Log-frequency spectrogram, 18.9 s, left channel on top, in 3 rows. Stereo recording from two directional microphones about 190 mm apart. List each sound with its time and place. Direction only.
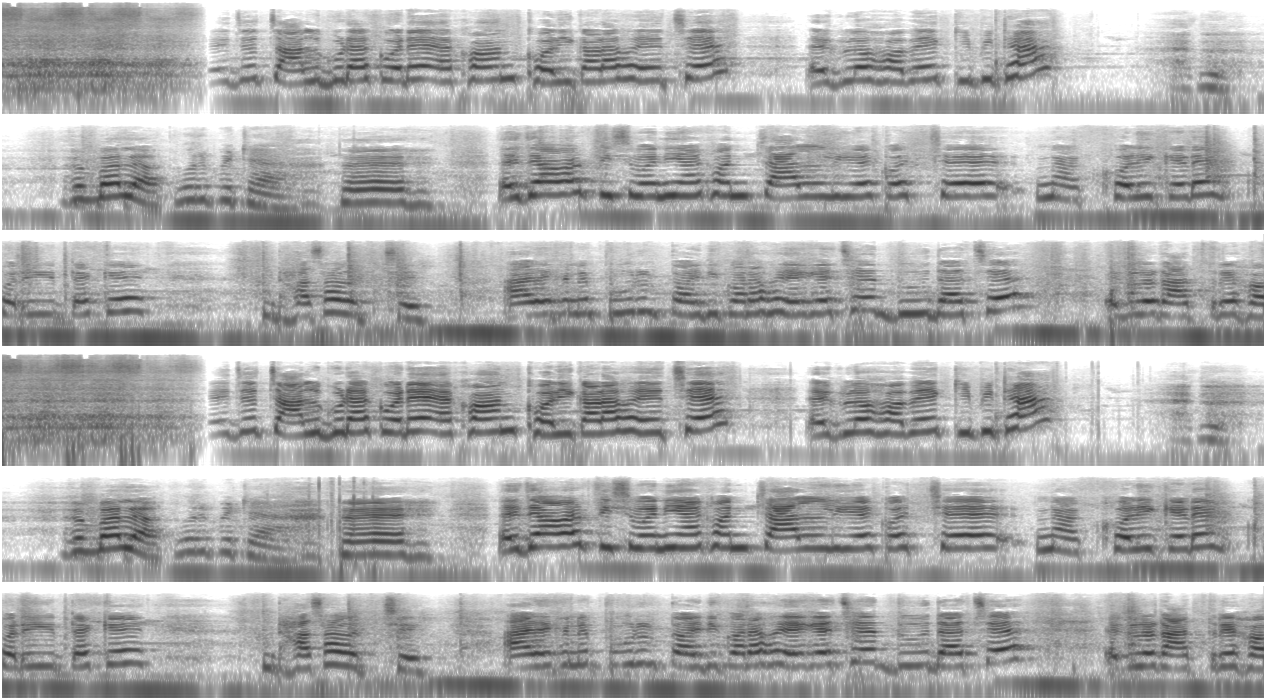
0.1 s a sound: 25° right (ahead or behind)
1.0 s a woman's voice: centre (ahead or behind)
5.8 s gasp: 15° left (ahead or behind)
6.7 s a woman's voice: centre (ahead or behind)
